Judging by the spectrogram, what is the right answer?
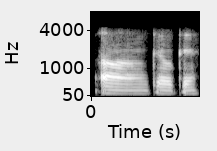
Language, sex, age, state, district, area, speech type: Malayalam, male, 18-30, Kerala, Wayanad, rural, conversation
